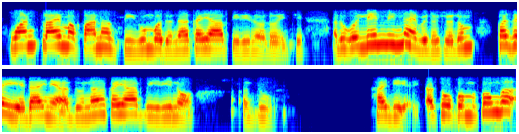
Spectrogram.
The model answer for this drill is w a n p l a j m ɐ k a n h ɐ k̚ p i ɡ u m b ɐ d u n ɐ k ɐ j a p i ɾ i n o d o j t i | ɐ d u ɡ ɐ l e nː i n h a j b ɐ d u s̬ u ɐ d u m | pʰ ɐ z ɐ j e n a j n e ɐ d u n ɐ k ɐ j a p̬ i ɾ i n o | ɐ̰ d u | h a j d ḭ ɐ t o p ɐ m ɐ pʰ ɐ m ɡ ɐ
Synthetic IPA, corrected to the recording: w a n p l a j m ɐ p a n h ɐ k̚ p i ɡ u m b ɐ d u n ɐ k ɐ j a p i ɾ i n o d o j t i | ɐ d u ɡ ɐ l e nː i n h a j b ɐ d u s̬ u ɐ d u m | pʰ ɐ z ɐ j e d a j n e ɐ d u n ɐ k ɐ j a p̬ i ɾ i n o | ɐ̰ d u | h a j d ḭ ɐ t o p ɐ m ɐ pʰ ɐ m ɡ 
